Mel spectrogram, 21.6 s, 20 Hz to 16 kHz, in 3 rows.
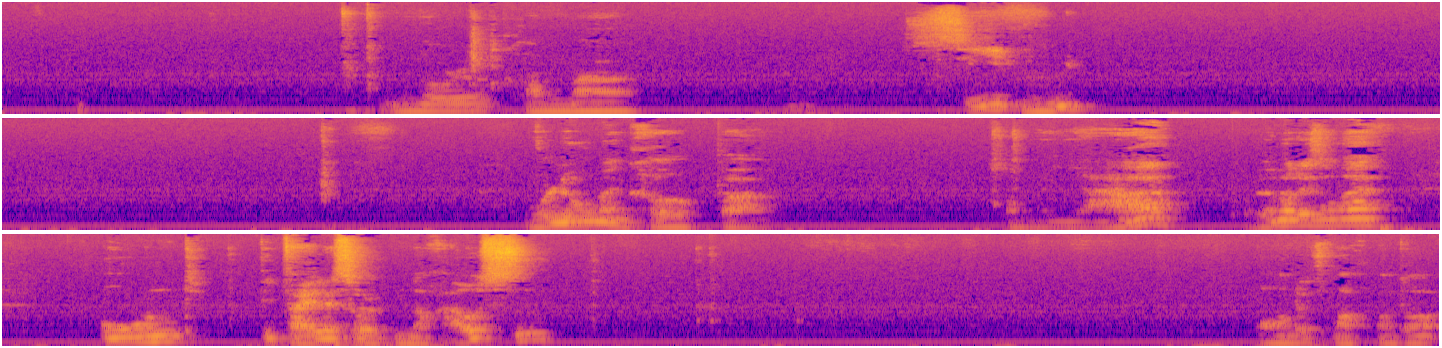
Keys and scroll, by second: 1.7 0, 2.3 ., 4.7 7, 8.6 Return.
